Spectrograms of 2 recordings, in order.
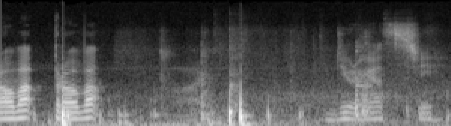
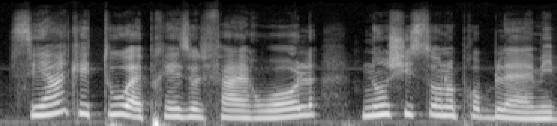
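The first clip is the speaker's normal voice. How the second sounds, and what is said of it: Fake French accent in Italian. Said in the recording (Italian): “accento francese se volete ... accento francese!”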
